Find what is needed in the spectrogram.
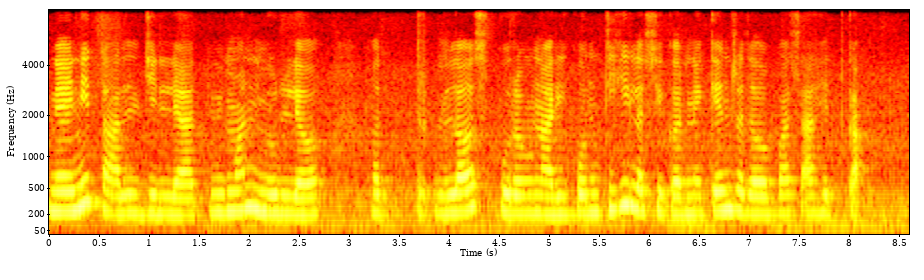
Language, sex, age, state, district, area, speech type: Marathi, female, 18-30, Maharashtra, Aurangabad, rural, read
